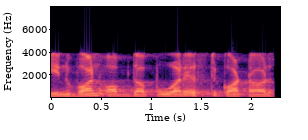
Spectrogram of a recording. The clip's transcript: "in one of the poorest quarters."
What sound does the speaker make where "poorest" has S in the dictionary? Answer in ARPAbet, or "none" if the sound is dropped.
S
